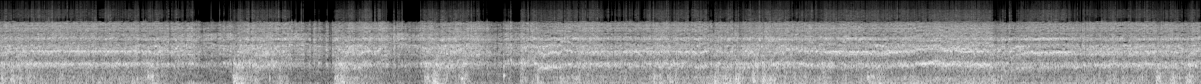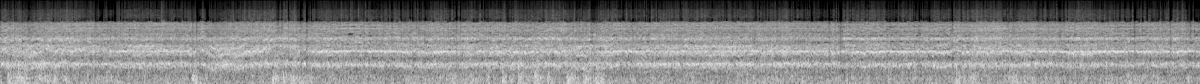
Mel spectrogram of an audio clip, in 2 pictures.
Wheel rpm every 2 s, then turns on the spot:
230, 260, 270, 230, 240, 210, 230, 230, 230, 220, 230, 230.
none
